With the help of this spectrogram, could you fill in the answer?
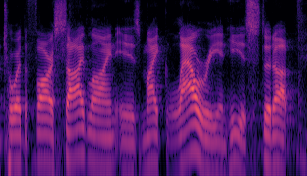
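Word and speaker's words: Mike Lowrey: Yeah, Joe, you got to say it right. It's Mike Lowry from the Bad Boys movie.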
